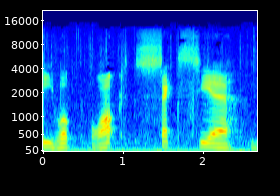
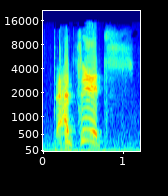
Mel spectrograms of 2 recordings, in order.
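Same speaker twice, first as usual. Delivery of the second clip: higher, louder mock fury; mock angry outburst; 5 dB louder than usual. Fudge losing patience with the goths, mock fury. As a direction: snap it out like a hammy teacher. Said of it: "shooted angrily".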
